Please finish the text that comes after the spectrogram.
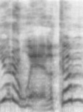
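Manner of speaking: character voice pitched very high. Voicing Meepo, who answers a thank-you from inside a character's mind: Meepo voice. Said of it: "hear Meepo's voice again".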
